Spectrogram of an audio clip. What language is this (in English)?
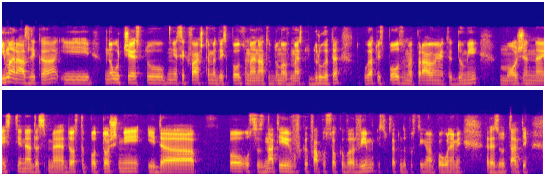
Bulgarian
